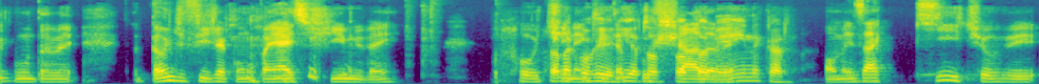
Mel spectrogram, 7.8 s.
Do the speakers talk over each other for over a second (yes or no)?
yes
